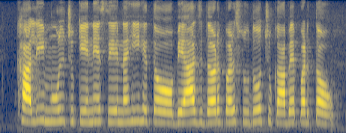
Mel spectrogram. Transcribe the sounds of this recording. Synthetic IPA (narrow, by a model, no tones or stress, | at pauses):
kʰaːlimuːlt͡ʃʊkeːnesenəɦĩɦet̪obɪaːd͡ʒd̪əɽpəɾsud̪ʱot͡ʃʊkaːbepəɾt̪ɔo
